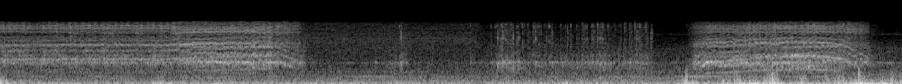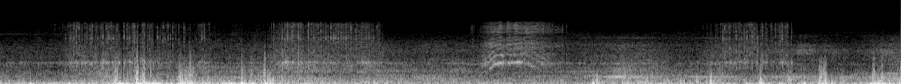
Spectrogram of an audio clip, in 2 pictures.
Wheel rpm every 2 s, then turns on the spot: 160, 80, 10, 80, 40, 20, 20, 10, 10.
2-6 8-12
